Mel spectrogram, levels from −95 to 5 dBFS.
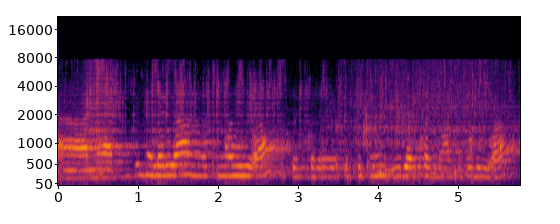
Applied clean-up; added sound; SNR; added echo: none; Toilet flush / Gurgling; 15 dB; reverberation time 1.2 s.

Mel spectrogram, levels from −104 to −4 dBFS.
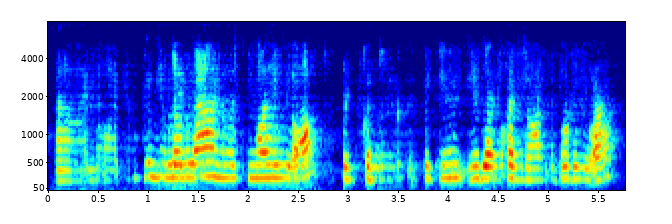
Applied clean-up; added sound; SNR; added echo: neural mask model DeepFilterNet 3.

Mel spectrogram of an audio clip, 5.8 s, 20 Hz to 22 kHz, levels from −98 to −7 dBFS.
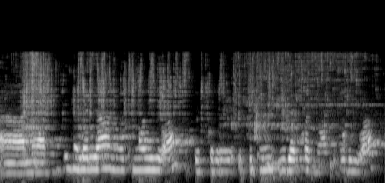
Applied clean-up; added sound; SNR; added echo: classical method WPE with log-MMSE.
